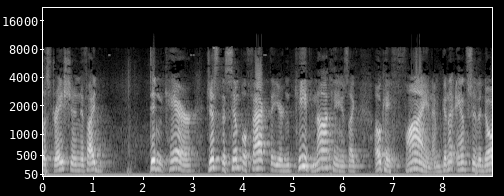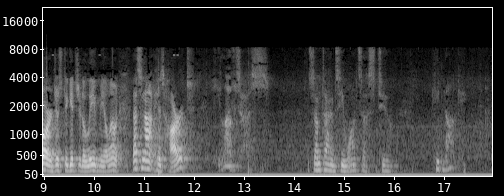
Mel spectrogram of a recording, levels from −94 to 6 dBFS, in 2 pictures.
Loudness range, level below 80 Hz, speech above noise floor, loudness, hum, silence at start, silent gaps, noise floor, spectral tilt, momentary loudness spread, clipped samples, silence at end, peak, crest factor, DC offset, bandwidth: 15 LU; -48 dBFS; 35 dB; -16 LUFS; none; 0 s; none; -51 dBFS; -6 dB/octave; 21 LU; under 0.1%; 0.55 s; 0 dBFS; 18 dB; 3%; 8.8 kHz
